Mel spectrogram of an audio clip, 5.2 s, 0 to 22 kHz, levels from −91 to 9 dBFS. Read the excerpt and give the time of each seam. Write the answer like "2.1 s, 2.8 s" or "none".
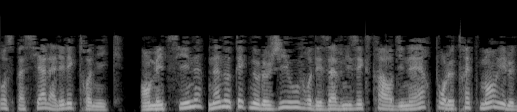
1.3 s, 2.1 s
